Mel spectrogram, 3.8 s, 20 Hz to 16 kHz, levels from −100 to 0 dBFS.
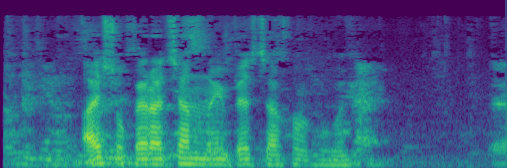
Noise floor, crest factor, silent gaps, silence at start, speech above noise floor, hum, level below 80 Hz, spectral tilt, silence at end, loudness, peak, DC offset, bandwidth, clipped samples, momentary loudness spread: -56 dBFS; 22 dB; none; 0.05 s; 33 dB; none; -50 dBFS; -5 dB/octave; 0 s; -22 LUFS; -2 dBFS; under 0.1%; 11.5 kHz; under 0.1%; 17 LU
